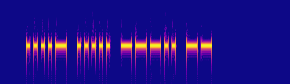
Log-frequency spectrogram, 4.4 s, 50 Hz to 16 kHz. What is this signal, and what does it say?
Morse code, heard as a keyed tone, about 22 wpm, 700 Hz. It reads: 458M
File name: practice / 22wpm / Four Letter-Number Combinations - 22wpm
